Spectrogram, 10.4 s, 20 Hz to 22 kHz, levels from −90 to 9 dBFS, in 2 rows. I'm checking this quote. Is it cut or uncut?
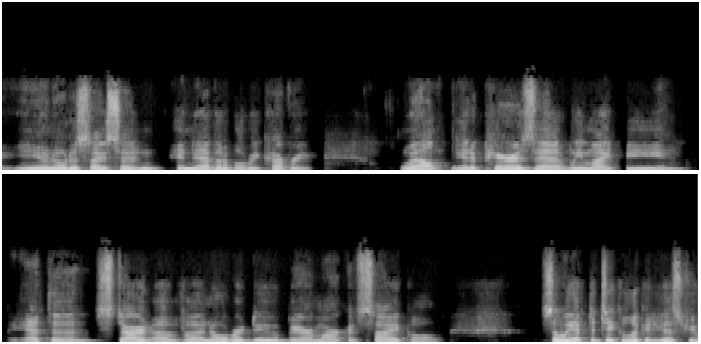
uncut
